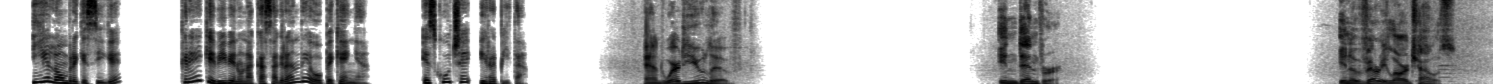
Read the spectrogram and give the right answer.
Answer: El señor vive en una casa grande en Denver.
